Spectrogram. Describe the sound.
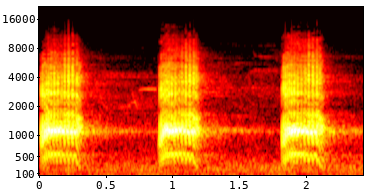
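Ravens calling: three harsh, hoarse caws, evenly spaced about a second apart, each loud and clear, with near quiet between them.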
